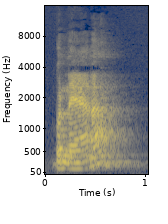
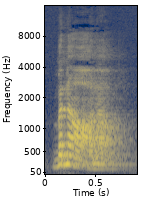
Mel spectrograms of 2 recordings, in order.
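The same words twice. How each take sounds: First: It is said with an American accent. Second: It is said with a British accent.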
